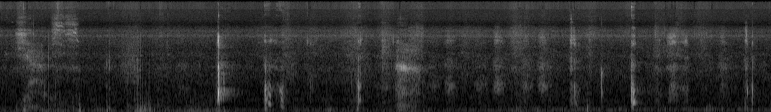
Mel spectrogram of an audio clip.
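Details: Short, sharp gulping catches repeating irregularly amid soft whispering and room noise; recurrent hiccups.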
